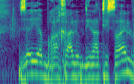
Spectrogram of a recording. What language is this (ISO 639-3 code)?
heb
